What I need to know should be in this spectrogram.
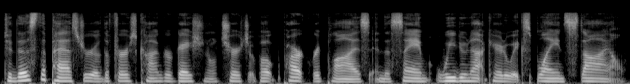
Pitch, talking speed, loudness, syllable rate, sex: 150 Hz, 220 wpm, -19 LUFS, 5.0 syllables/s, female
